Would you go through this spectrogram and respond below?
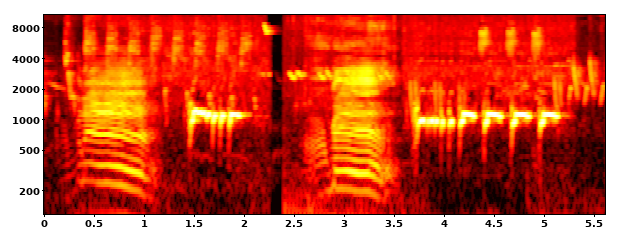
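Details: Afternoon, dozens of cows returning from the fields to the pen; two moos of about a second each, one lower and rumbling, interleaved with a bird's fast repeated chirp phrases.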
